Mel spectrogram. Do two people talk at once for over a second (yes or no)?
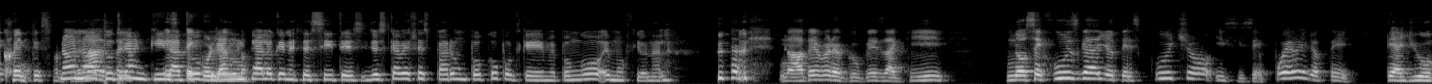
yes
